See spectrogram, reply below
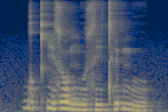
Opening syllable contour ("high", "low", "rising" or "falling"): falling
